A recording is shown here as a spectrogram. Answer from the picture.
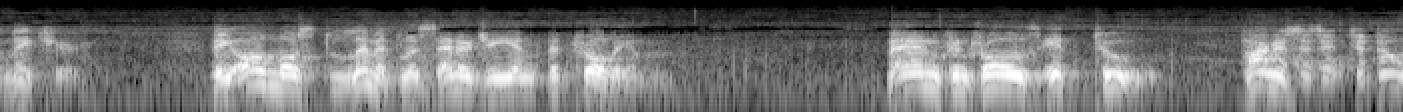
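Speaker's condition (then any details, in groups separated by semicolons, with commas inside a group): No condition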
